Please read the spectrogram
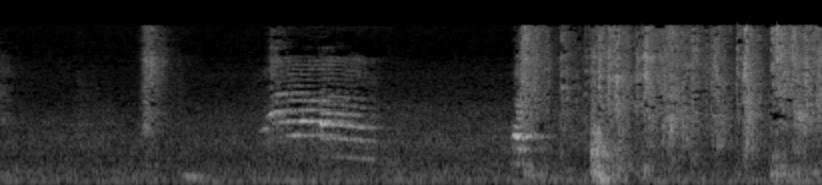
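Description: A cat gives one drawn-out, wavering meow about three seconds in. From about five seconds in there is a rough, noisy flurry of scuffling as the cat and a dog tussle.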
